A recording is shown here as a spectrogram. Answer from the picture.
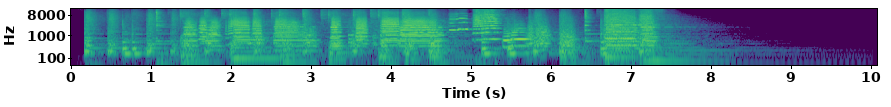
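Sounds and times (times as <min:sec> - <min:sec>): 
dixieland jazz: 0:00.5 - 0:08.3.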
